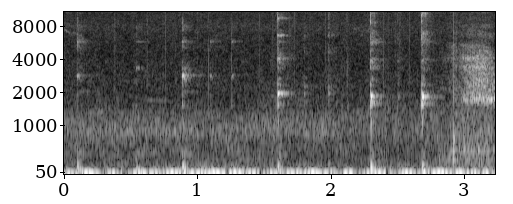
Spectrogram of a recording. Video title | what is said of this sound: Barracuda black-out | if you can hear that little ticking noise, you're in good shape.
